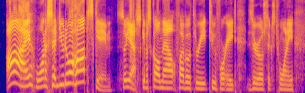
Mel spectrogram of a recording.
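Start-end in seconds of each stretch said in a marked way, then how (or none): 0.1-2.2 put-on voice, pitched up, swooping widely. Between readings of a call-in phone number, a line in Chad voice. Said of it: "In my most Chad voice".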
